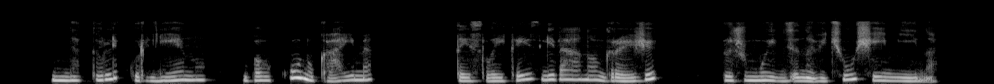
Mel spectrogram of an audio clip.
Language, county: Lithuanian, Vilnius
